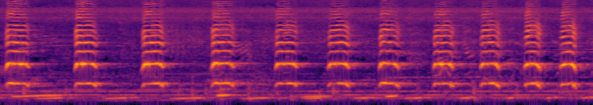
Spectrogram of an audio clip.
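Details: Columbus Zoo siamang gibbons, captive, singing: a steady chain of about ten bright, harmonic barks close to one per second, with lower rising hoots weaving beneath.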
